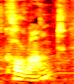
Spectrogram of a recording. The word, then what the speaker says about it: Courant: a current is sure a current is not like the current of water and it's not like the berries it's spelled very differently it's korant and that is a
